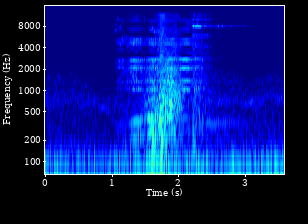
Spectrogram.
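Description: A loud electronic whoosh swells and fades.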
